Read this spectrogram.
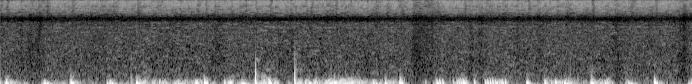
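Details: Thumping heartbeat, a tad bit fast after jumping in place; fast heartbeat after exercise.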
